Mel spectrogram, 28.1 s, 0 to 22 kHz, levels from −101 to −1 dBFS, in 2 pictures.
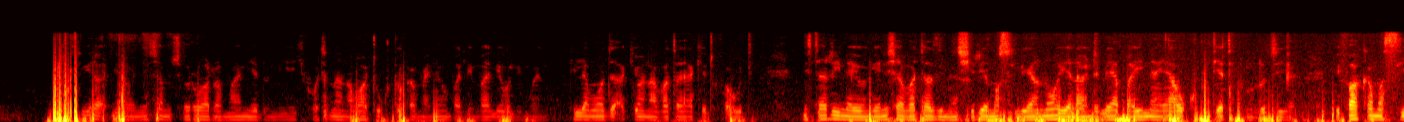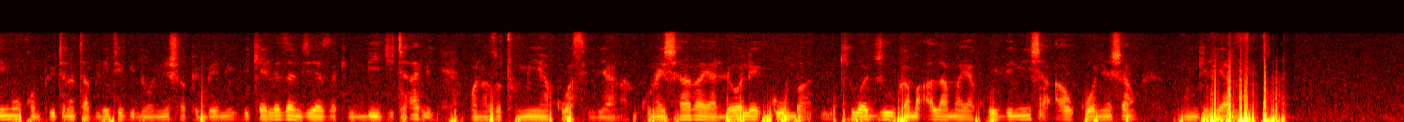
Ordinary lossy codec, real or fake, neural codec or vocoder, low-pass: AAC, 48 kbps; real; none; 7.2 kHz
